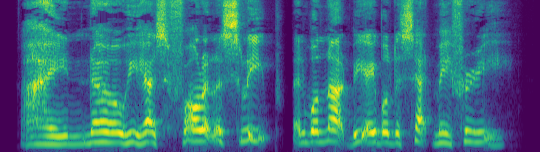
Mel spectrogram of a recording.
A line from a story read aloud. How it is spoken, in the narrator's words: She was sadder than ever as she drove along, and said mournfully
